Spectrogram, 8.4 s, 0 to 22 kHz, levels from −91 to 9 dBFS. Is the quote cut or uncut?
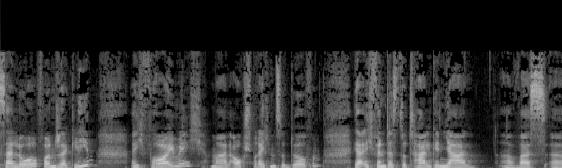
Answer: uncut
